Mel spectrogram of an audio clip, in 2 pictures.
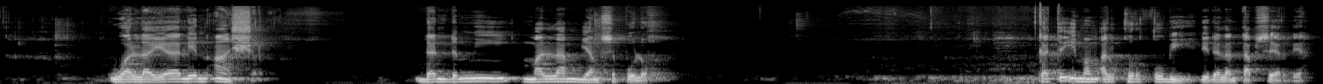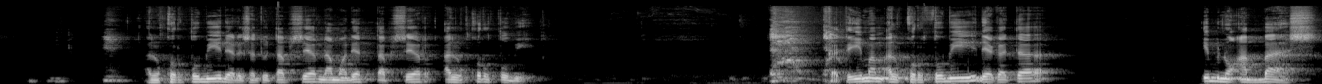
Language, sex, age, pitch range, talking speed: Malay, male, 50-69, 115-145 Hz, 65 wpm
